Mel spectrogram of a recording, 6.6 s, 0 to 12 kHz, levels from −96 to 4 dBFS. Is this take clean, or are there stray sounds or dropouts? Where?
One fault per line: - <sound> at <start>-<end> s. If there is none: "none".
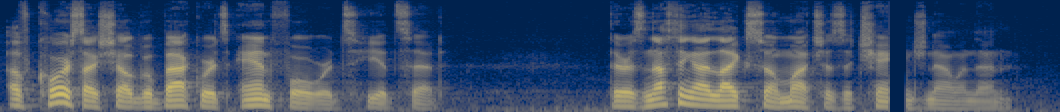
- dropout at 5.6-5.7 s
